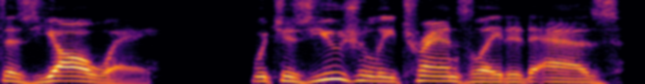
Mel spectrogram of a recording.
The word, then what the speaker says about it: Yahweh: interact with God whose personal name is yhwh pronounced as Yahweh which is usually translated as the Lord God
